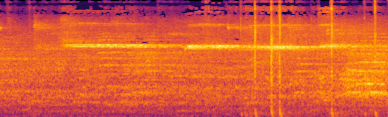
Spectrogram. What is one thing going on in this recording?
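Sneakers squeak on a hard court floor in a large echoing hall.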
